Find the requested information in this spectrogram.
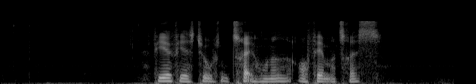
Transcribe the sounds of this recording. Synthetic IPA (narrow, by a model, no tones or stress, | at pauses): fiːɐɒfiɐ̰st͡sʰṵːsn̩t͡sʰʁɛ̰ːɦunɐð̞ˠɒ̽femɒ̽t͡sʰʁas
